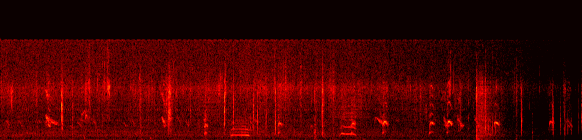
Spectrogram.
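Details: Black and brown chickens at feeding time: soft scattered clucks and short rising chirps among rustling and pecking noise, with a loud knock near the end.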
